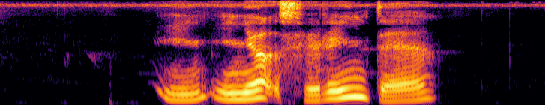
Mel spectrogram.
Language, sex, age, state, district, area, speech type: Santali, male, 60+, West Bengal, Bankura, rural, spontaneous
